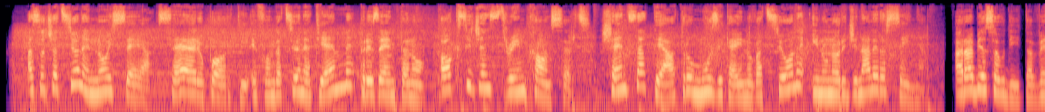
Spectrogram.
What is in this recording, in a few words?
Italian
